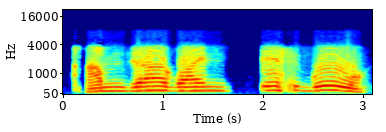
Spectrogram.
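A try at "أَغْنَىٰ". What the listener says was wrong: এটা পেশ না, এটা গইন পেশ নয়, এটা জাবার আছে। হামজা গইন জাবার, হামজা গইন জাবার আগো, হামজা গইন জাবার আগো মা, আগ পড়েন।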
